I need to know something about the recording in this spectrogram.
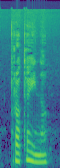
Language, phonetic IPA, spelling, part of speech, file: Polish, [ˌprɔtɛˈʲĩna], proteina, noun, LL-Q809 (pol)-proteina.wav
